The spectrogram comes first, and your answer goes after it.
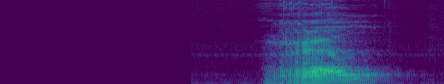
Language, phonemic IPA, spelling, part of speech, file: Dutch, /rœy̯l/, ruil, noun / verb, Nl-ruil.ogg
- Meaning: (noun) swap, exchange; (verb) inflection of ruilen: 1. first-person singular present indicative 2. second-person singular present indicative 3. imperative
